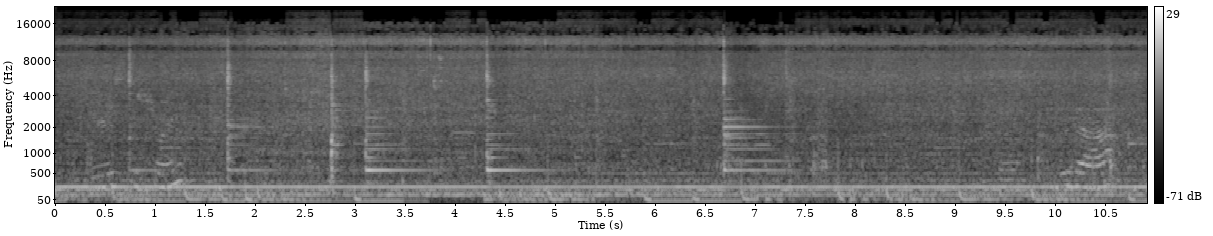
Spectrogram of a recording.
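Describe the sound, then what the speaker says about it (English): Shrimp fries in a pan with a steady soft sizzle over a constant hum, punctuated by several sharp utensil clicks and scrapes against the pan. "I like to fry it for a few minutes"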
